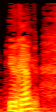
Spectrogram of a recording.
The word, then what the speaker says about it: Heukamp: Heukamp. Is that the right pronunciation? Yes. Okay, Heukamp.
